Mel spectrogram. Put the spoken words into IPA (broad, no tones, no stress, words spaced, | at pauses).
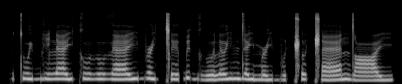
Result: tʷʌjbilæːj kuðuðæːjbə˞j ǀɪ ɓɪɡʱʊləːj ndɛjmə˞jbʊǁʊ ǁæː ndɑːj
